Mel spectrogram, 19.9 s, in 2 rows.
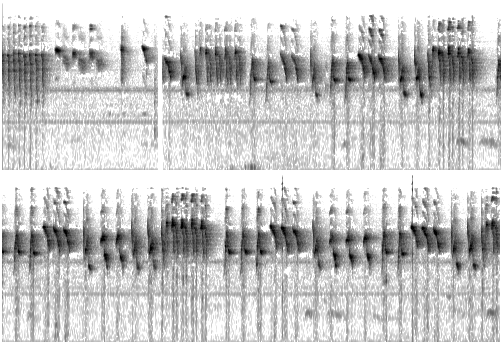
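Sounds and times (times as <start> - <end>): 
Javan bushlark song of chirps, falling notes and buzzy trill: 0.0 - 19.9.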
